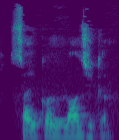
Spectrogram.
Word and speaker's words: psychological: put on cho part if you write this then we need to put stress on log and the pronunciation would be psychological for this psyche if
